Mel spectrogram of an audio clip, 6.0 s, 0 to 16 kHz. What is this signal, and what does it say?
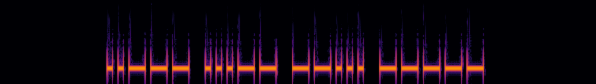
Morse code, heard as a keyed tone, about 22 wpm, 700 Hz. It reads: 2370
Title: Numbers - 4-Digit 22wpm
